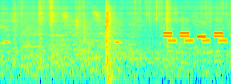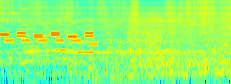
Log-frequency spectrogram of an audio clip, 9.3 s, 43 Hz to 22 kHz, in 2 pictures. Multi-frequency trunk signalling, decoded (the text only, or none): 8818682918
